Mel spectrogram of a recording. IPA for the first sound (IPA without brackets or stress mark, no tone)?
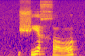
ʃ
